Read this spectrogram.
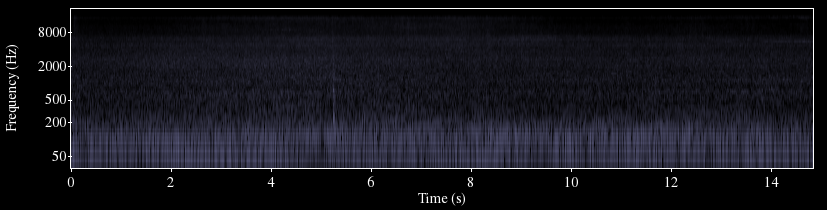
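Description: A bus engine idles with a low rumble nearby.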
